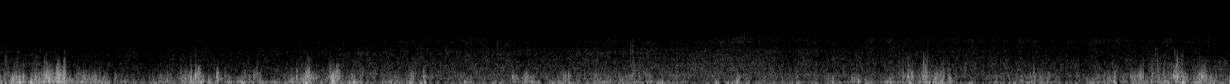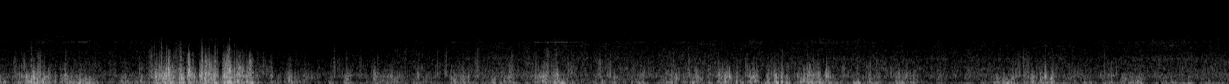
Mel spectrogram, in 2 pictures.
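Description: Gusting wind buffeting the camera microphone in irregular low rumbling bursts, loudest about fourteen seconds in.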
